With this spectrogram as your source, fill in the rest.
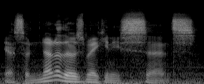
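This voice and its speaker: A man's voice: big pitch swings, normal speed, bright, forceful tone. A man streaming as a virtual pilot, casually thinking aloud and muttering to himself as he works through steps. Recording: faint background noise and low rumble.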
